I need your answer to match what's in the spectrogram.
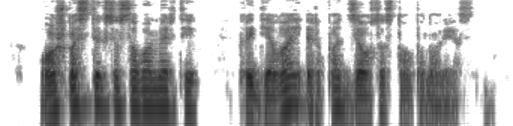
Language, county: Lithuanian, Alytus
